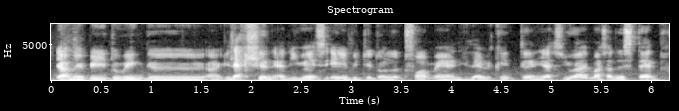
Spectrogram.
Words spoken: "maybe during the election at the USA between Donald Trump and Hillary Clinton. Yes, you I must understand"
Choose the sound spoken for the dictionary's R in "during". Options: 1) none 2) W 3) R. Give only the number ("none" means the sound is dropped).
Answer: 1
